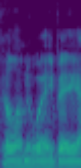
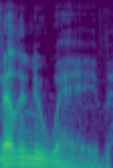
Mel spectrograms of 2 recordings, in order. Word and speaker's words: Villeneuve: I do like that now Villanueva. I know I'm mispronouncing his name, and I apologize, We Denny.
